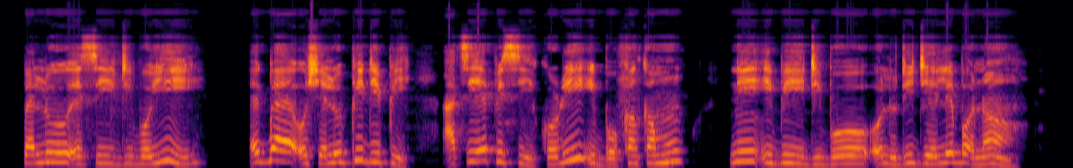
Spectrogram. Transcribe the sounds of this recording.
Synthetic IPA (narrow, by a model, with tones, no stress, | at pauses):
k͡pɛ˧lu˦e˨si˨i˨di˨bo˨jiː˦ | ɛ˦ɡ͡bɛ˦˨o˨ʃe˨lu˨˦pi˦di˧pi˨ | a̰˨ti˧e˦pi˧si˨ko˨ɾi˨˦i˦˨bo˨kã˧kã˧mũ˦ | nĩ˦i˧bi˧i˨di˨bo˨o̰˧lu˨di˨˦d͡ʒe˧i˧le˦bɔ˦˨nãː˦˨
